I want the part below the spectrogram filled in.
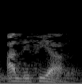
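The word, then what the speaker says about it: aletheia (ἀλήθεια): The word truth is from the word aletheia, from alethes. Aletheia is spelled A-L-E, is a word we all know. T-H-E-I-A, aletheia. You check your concordances, you find alethes is from alethes, A-L-E-T-H-E-S.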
